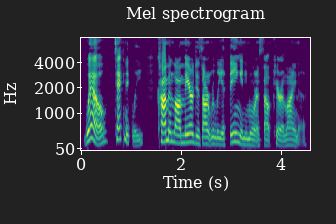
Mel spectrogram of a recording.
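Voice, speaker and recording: A woman with a fairly low voice talks fast and animatedly, bright and forceful, in a dry, studio-quality recording. She's an actress in a naturalistic scripted audio drama, playing a frank, sassy middle-aged lawyer who protects the ex-husband she represents as his ex-wife. Her mood is measured and matter-of-fact.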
